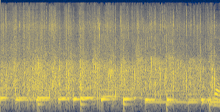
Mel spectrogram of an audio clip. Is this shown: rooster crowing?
no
